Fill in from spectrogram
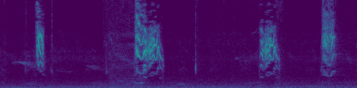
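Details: Calling female double-collared seedeater, aimed at exciting the male: a thin high chip, then a longer harsh buzzy note, followed by further rasping calls and a sharp chip at irregular intervals.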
